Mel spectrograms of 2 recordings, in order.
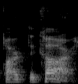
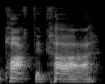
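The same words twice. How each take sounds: First: It is said in a standard accent. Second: It is said in a Boston accent.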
